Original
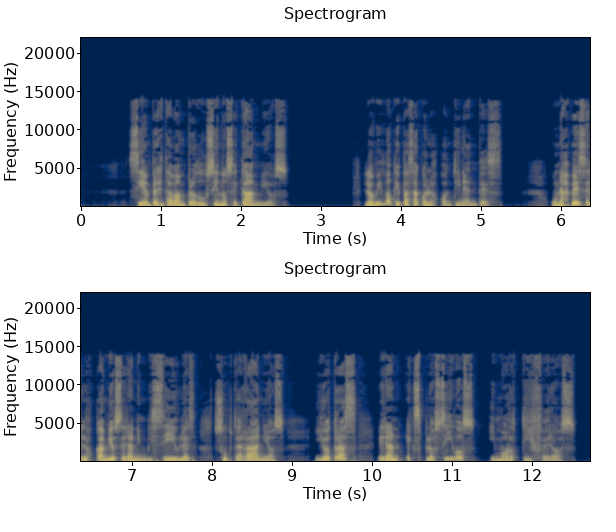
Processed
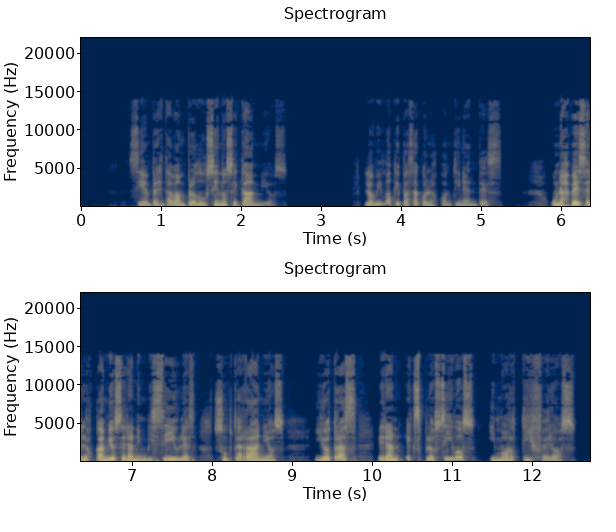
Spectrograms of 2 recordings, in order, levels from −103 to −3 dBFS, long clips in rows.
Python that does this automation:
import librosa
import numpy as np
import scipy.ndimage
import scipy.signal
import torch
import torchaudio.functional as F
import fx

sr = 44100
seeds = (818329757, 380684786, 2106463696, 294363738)

y = fx.gain(x, sr, db=fx.line((0.68, -14.0), (1.43, -6.5), (1.97, -6.5), (2.51, -19.0), (3.66, -11.5), (4.95, -11.5), (5.95, -4.0)))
